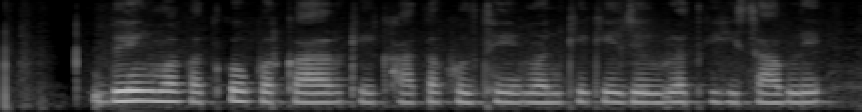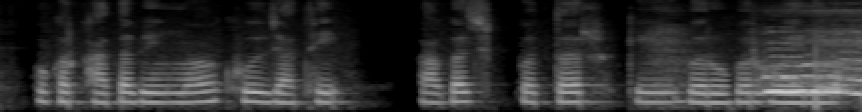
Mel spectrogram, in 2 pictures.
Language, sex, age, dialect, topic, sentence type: Chhattisgarhi, female, 18-24, Western/Budati/Khatahi, banking, statement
